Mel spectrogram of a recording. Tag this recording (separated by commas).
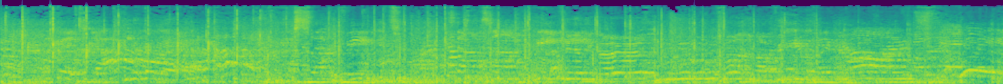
Music, Speech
